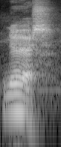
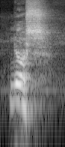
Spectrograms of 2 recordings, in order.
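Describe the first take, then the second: First: Said in the usual way. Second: Nurse said loud with a short nuss vowel. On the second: Shown as a demonstration. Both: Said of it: "start with a few words".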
